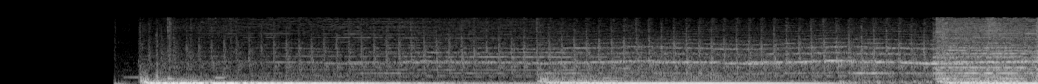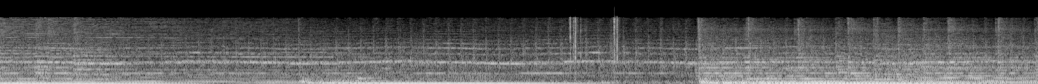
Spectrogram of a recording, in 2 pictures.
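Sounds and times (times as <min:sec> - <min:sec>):
gun scene background music ringtone: 0:01.4 - 0:20.7.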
